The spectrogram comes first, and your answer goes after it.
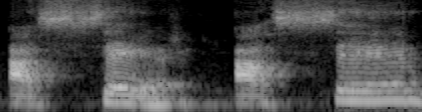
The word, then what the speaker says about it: hacer: And that word hacer, we've got to ignore the H, right?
